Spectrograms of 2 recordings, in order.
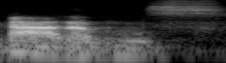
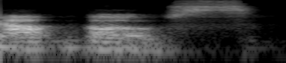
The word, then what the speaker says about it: Atmos: this is pronouncing it Adams. Adams. Oh, like ETOMS. Yeah. Yeah, dyslexia, darn it. And people say Atmos because it's short for atmosphere, but we're saying Atmos, kind of like at the most.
